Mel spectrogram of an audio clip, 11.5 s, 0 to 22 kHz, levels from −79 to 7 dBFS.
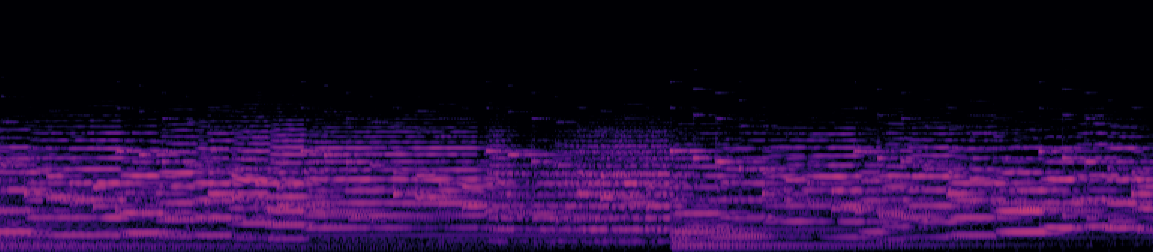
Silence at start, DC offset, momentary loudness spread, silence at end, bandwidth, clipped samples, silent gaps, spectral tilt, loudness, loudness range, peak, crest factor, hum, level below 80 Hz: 0 s; under 0.1%; 5 LU; 0 s; 8.2 kHz; under 0.1%; none; -6.5 dB/octave; -38 LUFS; 3 LU; -24 dBFS; 14 dB; none; -68 dBFS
